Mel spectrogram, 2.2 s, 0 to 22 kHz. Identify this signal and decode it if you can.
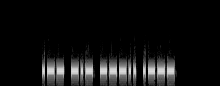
Morse code, heard as a keyed tone, about 52 wpm, 700 Hz. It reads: WK8J
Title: USA Call Signs - 4 Characters - Repeated 2x - 50wpm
